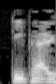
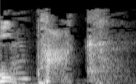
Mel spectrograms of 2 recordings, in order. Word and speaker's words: Deepak: Deepak is what we say in the room. – I always heard, yeah, Deepak Chopra. – Deepak.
